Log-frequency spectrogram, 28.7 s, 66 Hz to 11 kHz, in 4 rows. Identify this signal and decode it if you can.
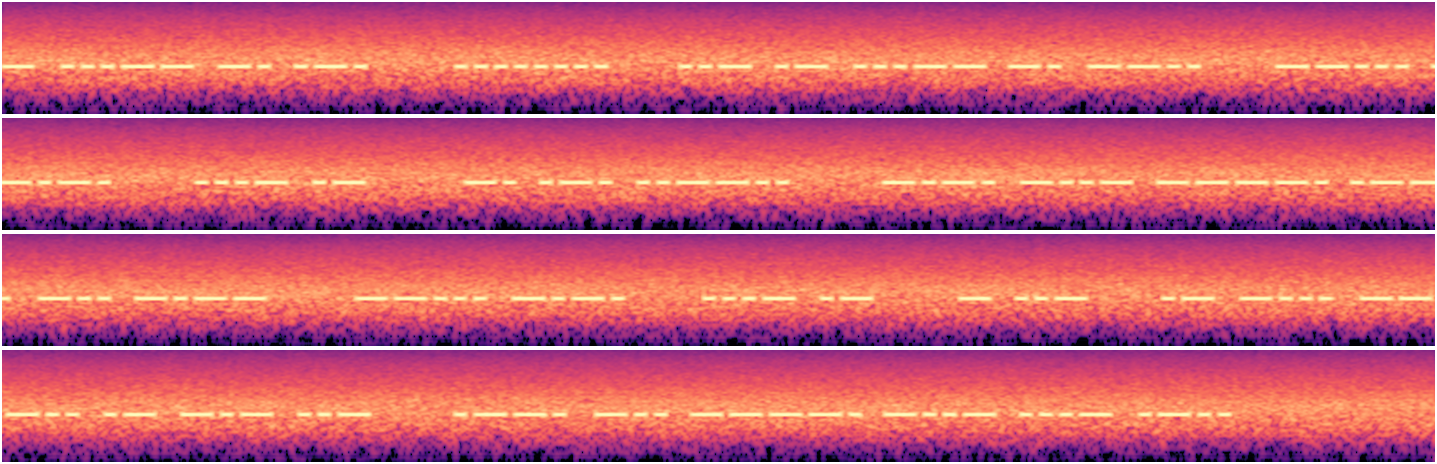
Morse code, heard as a keyed tone, hand-sent with a paddle, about 24 wpm, 590 Hz, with radio static and a narrow filter. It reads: … <HH> UA3NZ 7C VA NR? CX9WDY 7C VA TU AB8AKU PD9XVL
